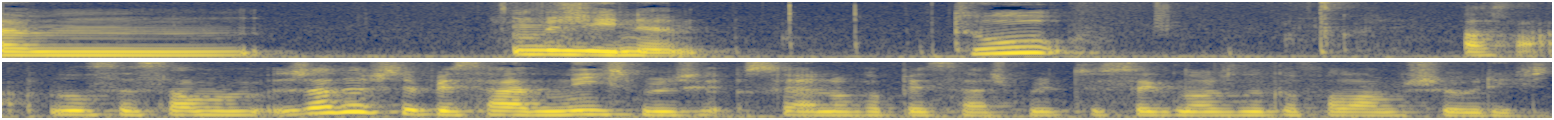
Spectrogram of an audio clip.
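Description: Her dark, mellow tone moves at a fairly quick pace with ordinary pitch variation, broken by long, frequent pauses. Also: medium pitch for a woman. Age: young. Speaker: podcast host. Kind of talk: casual chat.

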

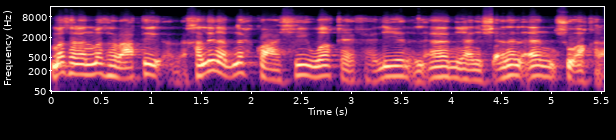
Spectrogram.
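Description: With hardly any pauses and a moderate pace, a man speaks at a fairly high pitch in a dark, mellow tone with ordinary pitch variation. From Algeria, El Oued (southeast Sahara). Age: 20s. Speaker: writer and content creator. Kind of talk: casual interview.

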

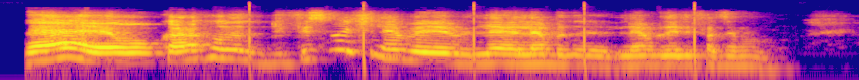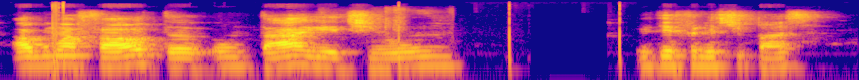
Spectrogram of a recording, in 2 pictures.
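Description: A man's fairly high voice with lively intonation, a moderate pace and long, frequent pauses. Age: 20s. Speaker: podcast guest, NFL fan. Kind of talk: casual chat.

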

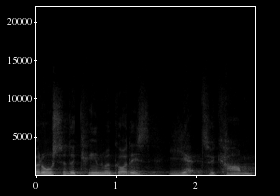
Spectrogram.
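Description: A man speaks with an English accent in a dark, mellow tone. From England. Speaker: pastor. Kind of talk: sermon.

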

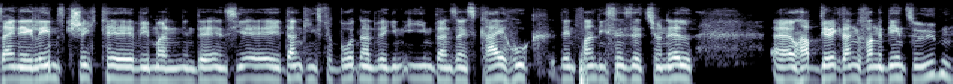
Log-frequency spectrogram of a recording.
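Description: Against a quiet background, a man with a strong non-native accent speaks very fast in a fairly high, flat monotone, with a dry, close sound and no echo. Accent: strong foreign accent in German. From Bosnia and Herzegovina, Mostar. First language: Serbo-Croatian (speaking German). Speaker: gaming league player. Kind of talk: podcast interview.

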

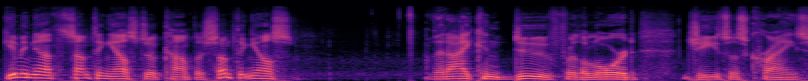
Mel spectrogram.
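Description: Pausing long and often, a man speaks at a moderate pace in a fairly low voice with lively intonation, in a very clean recording with a silent background. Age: 40s. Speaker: missionary preacher. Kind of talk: ministry update; devotional podcast sermon. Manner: frequent fillers and repetitions.

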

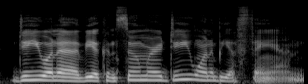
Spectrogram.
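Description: Moderate pace in an American accent, on a very clean recording with a silent background. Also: woman. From US Midwest, St. Louis. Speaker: event founder and promoter. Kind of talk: casual interview. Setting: studio.

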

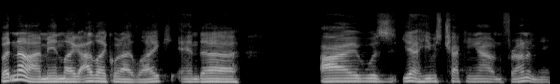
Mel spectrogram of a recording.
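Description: A man's medium-pitched, plain, everyday voice with an American accent, on a very clean recording with a silent background. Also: fairly even intonation, moderate pace. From Chicago. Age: 20s. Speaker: bitcoin entrepreneur. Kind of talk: casual interview.

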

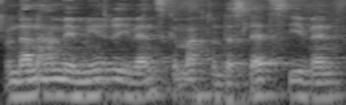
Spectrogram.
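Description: Noticeable background noise and audible room echo surround a man speaking at a fairly low pitch with fairly even intonation. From northern Germany, Hannover. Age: 30s. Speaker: startup founder and software executive. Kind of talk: interview. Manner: hesitant, many fillers.

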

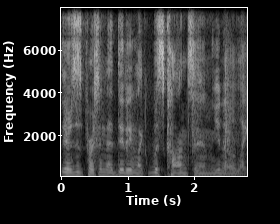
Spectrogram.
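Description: With an American accent, a man speaks in an unremarkable speaking voice at medium pitch and a moderate pace. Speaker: podcast co-host. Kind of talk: casual chat.

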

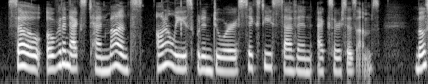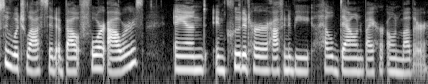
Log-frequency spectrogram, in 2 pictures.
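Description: A woman with an unremarkable speaking voice speaks at a fairly high pitch with fairly even intonation, on a very clean recording with a silent background. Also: fairly slow pace. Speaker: podcast host. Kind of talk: true-crime narration, scripted-sounding, read steadily in a serious storytelling tone. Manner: measured, solemn, even-paced, somewhat monotone and matter-of-fact.

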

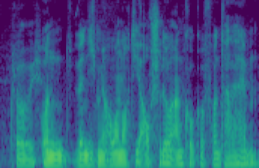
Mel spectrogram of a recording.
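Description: In a very deep, low voice with vocal fry, a man speaks at a moderate pace with fairly even intonation. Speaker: amateur football podcast host. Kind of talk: casual chat. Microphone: too quiet, far from mic.

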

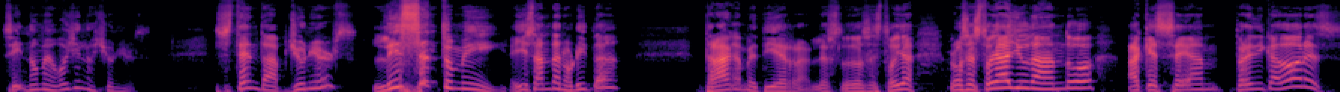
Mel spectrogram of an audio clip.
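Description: A man projects a raised voice with a bright, sharp tone, swinging very widely in pitch at a fairly slow pace. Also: very clean recording, silent background. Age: 60s. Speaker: pastor. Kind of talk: sermon. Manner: animated.

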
